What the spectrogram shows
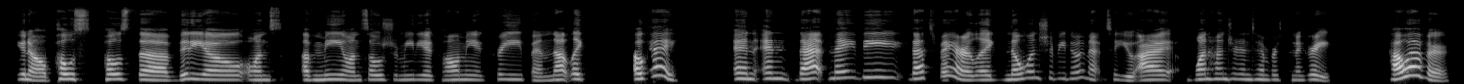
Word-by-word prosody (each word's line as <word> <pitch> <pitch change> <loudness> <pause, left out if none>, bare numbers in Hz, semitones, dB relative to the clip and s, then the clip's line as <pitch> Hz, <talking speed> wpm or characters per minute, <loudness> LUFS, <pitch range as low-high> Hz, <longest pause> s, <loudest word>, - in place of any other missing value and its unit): you 235 0 -1
know, 180 -3 +3
post 245 -1 +1
post 245 0 0
the 200 -3 +5
video 220 -2 +2
on 210 0 -4
s 205 0 -11 0.2
of 210 -1 -1
me 225 +2 -2
on 200 -1 -4
social 220 0 -7
media 215 0 -4
calling 210 +2 -4
me 220 -1 -5
a 205 - -13
creep 230 -2 -5
and 185 0 -7
not, 220 +2 +2
like" 245 -1 0 0.5
Okay, 270 - +2 0.6
and 260 -2 0
and 270 -3 -1
that 255 +3 +6
may 300 +2 -1
be 325 +1 0
that's 270 +2 +1
fair, 200 +1 +2
like, 210 0 -1
no 225 +2 -1
one 300 +3 -6
should 275 0 -15
be 270 - -10
doing 290 +4 -9
that - - -6
to 225 -1 -14
you. 185 -3 -6
I 215 +7 +4 0.2
110% 230 -3 -5
agree. 205 -4 -2 0.6
However, 210 - +6
225 Hz, 170 wpm, -23 LUFS, 210-250 Hz, 0.6 s, that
